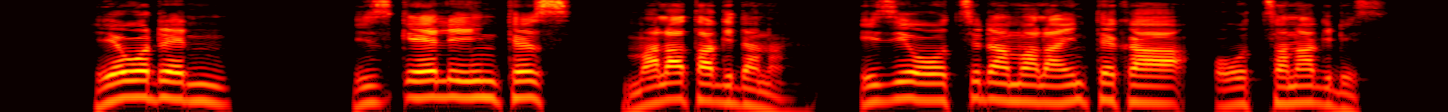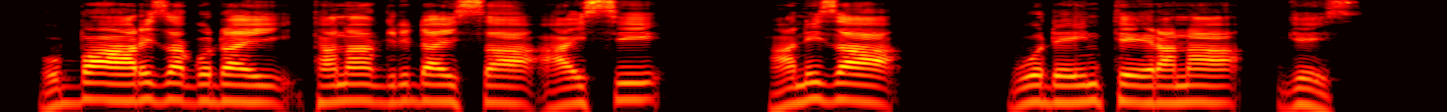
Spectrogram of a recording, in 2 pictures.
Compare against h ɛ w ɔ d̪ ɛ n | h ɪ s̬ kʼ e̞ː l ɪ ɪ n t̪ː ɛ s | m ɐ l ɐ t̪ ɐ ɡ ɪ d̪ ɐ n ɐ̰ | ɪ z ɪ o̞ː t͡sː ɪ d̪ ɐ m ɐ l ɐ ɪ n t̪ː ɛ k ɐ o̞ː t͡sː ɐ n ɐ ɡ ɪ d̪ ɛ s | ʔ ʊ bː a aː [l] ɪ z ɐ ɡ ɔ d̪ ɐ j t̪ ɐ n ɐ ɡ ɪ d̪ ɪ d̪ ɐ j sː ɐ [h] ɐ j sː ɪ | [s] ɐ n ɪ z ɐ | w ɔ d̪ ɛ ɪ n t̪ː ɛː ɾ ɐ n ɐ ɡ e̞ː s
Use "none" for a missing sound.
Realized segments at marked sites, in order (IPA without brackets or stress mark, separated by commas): ɾ, h, h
